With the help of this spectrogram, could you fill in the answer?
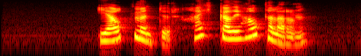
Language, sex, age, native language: Icelandic, female, 40-49, Icelandic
